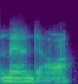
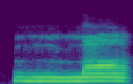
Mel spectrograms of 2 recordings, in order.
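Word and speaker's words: mandala: Mandela is where my not Mandela manala is the correct pronunciation and I should not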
